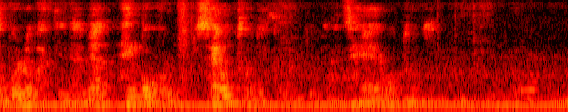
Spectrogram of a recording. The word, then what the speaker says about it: 세로토닌: 바뀌냐 행복으로 세로토닌 바뀌 세로토닌 세라토인 아니고 세로토이에요 발음을 세게 하면 새요 세로토닌 자 세로토닌을 멜라토닌을 바꿀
